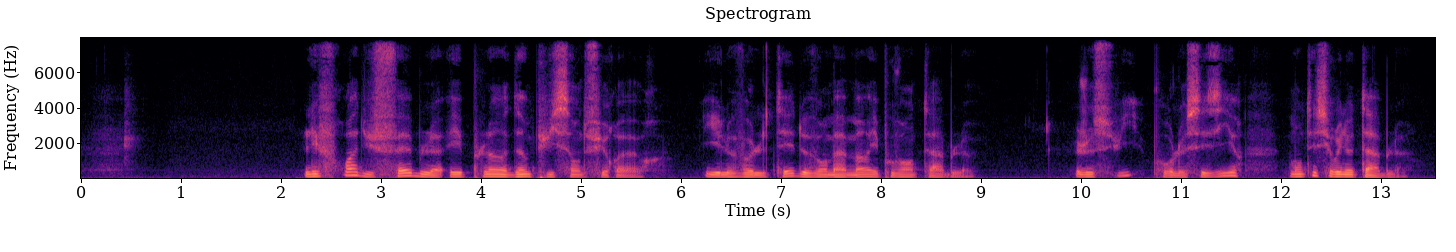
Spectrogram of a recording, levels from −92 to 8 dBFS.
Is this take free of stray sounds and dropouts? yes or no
yes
